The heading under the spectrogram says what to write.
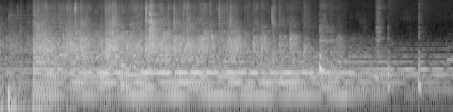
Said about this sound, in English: Give the Lord a clap offering here.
